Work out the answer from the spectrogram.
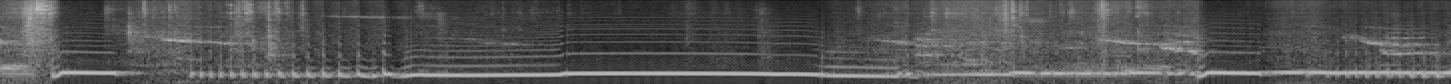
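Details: Cooing Barbary dove of the pelung variety from Madura. A quick pulsed rattle opens into long, level, ringing tones with slight drops in pitch, followed by more held notes. The recording is loud and slightly distorted.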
